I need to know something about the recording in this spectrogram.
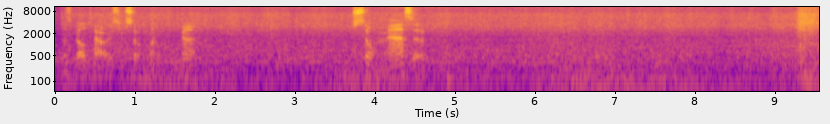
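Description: A horse gallops with heavy, rapid hoofbeats.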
